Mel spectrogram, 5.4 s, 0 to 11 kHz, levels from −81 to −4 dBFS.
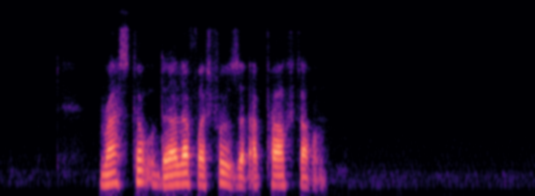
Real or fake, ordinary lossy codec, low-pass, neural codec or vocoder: fake; Opus, 16 kbps; 7.2 kHz; codec, 16 kHz, 0.5 kbps, FunCodec, trained on LibriTTS, 25 frames a second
